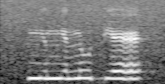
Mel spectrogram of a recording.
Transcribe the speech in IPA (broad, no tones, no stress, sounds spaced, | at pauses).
mʲ u mʲ a n u pʲ ɛ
